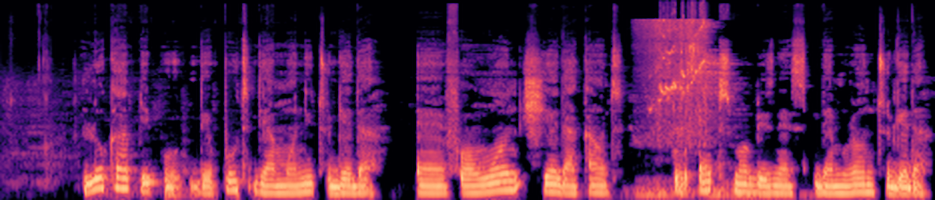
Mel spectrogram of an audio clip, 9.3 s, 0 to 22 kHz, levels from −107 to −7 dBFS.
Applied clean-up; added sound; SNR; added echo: classical method Wiener filter.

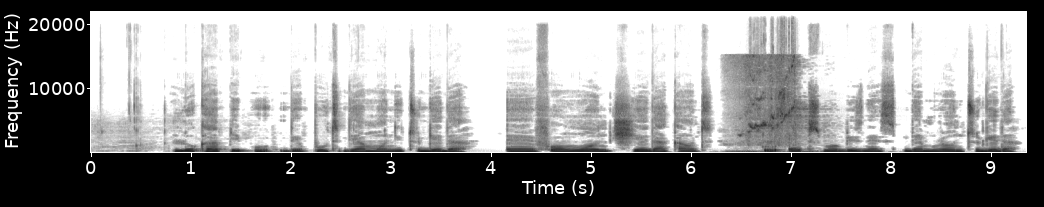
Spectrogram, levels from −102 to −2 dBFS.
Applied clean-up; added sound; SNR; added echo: classical method spectral subtraction.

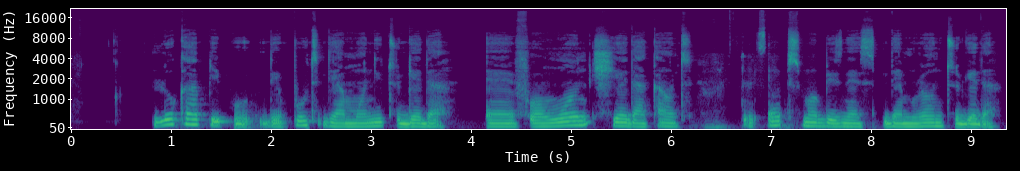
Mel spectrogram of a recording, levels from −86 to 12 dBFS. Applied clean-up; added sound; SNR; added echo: neural mask model DeepFilterNet 3.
